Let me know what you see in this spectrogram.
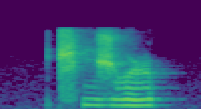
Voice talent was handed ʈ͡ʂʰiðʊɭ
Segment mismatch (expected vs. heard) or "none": ð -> ʒ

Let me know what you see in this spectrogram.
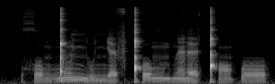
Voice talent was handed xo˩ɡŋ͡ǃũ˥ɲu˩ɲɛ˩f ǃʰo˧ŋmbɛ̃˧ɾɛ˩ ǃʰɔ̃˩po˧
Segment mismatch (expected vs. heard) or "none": ɡ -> ŋ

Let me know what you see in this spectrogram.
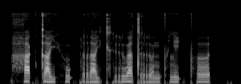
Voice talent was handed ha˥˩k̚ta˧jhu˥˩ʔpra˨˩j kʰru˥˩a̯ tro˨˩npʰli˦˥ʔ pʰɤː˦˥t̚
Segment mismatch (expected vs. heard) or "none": none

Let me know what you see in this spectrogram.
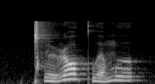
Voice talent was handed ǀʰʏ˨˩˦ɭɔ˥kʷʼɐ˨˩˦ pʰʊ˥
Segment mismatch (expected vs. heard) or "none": pʰ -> m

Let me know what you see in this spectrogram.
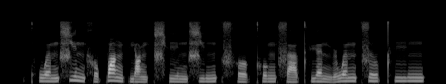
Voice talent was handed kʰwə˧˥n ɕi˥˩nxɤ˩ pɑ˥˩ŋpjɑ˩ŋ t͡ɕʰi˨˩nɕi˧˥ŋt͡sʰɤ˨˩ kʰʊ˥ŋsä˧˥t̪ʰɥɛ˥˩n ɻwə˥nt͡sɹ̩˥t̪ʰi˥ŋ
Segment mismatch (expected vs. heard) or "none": none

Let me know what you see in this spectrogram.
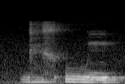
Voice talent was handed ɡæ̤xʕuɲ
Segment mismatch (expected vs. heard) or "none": ʕ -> ʔ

